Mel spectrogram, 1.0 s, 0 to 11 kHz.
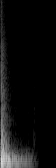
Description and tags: Bass Drum Sample 1
Bass Drum recorded with a AKG C414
